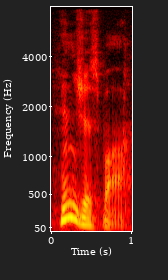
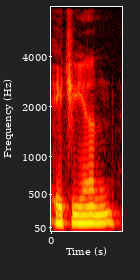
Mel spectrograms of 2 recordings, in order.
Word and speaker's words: Hengesbaugh: Hengesbaugh.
